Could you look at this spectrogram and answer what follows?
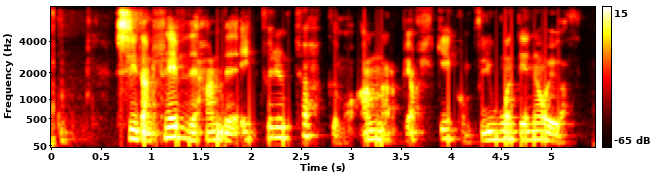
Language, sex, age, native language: Icelandic, male, 16, Icelandic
